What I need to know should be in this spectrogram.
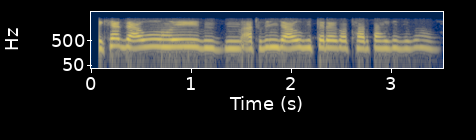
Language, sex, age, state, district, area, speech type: Odia, female, 45-60, Odisha, Angul, rural, conversation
